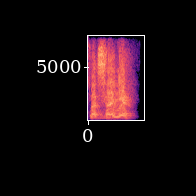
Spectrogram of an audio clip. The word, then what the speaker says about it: lasagna: Yes, lasagna.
